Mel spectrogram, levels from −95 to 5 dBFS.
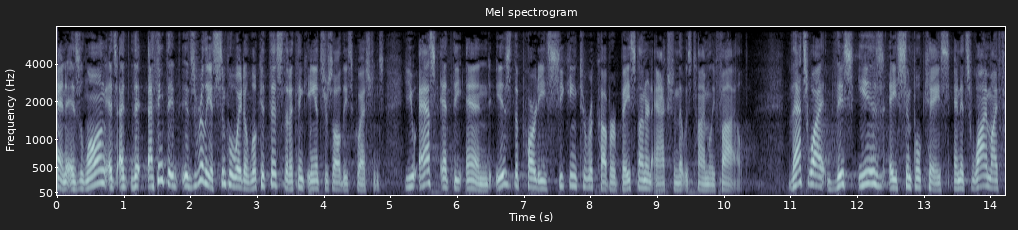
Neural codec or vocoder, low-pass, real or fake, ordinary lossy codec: none; 7.2 kHz; real; MP3, 64 kbps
